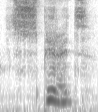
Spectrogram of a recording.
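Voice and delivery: breathless, hushed whisper, slow on the question; frightened whisper. Retold or imitated. Scrooge whispering to the spirit, a fearful hush. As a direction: whisper it, dreading the answer. Scrooge pleads in Mickey's Christmas Carol.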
